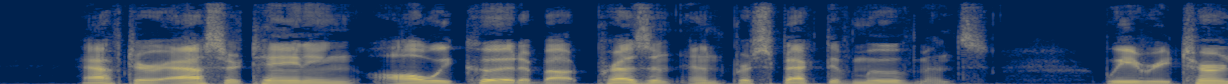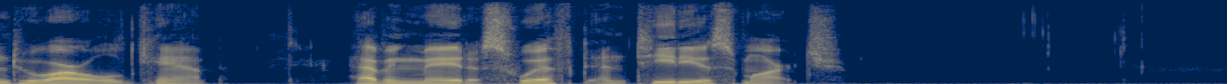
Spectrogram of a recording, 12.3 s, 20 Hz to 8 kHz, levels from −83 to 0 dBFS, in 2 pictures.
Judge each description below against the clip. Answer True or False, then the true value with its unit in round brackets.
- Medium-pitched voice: False (110 Hz)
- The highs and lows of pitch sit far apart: False (3.0 semitones)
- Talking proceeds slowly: True (110 wpm)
